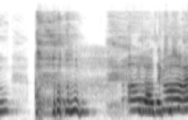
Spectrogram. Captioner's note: laughing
